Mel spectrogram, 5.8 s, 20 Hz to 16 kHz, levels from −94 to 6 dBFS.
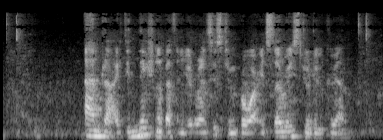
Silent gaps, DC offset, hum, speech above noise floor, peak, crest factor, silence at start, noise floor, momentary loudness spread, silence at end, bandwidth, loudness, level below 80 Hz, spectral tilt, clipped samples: none; under 0.1%; none; 33 dB; -2 dBFS; 18 dB; 0.25 s; -50 dBFS; 20 LU; 0.55 s; 11.5 kHz; -18 LUFS; -58 dBFS; -5 dB/octave; under 0.1%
